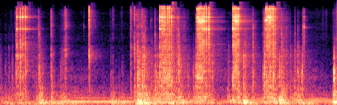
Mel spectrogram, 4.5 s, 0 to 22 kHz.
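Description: Hand ratchet clicking in short bursts while loosening the door stop bolts on a 2008 Infiniti FX35, a close, dry pawl chatter that stops and starts several times with no talk.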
